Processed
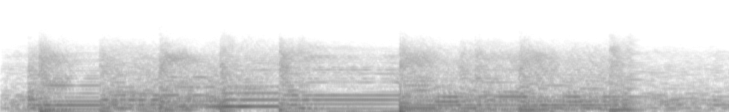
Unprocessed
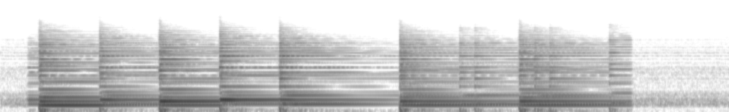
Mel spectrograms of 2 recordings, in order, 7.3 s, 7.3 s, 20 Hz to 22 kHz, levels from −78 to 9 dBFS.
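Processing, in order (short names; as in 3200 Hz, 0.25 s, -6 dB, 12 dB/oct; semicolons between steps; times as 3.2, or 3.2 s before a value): cycle switcher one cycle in 2, muted; compressor 12:1, threshold -36 dBFS, peak gain reduction 21.5 dB; tone controls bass +13 dB, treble -15 dB; on a send: flutter echo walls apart 3 m, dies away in 0.65 s; on the sum: Doppler distortion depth 0.95 ms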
